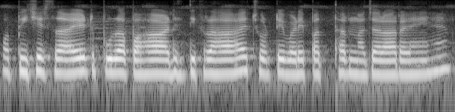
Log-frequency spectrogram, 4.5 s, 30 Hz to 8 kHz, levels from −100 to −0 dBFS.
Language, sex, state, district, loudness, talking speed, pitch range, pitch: Hindi, female, Haryana, Jhajjar, -15 LUFS, 200 wpm, 200-220 Hz, 205 Hz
